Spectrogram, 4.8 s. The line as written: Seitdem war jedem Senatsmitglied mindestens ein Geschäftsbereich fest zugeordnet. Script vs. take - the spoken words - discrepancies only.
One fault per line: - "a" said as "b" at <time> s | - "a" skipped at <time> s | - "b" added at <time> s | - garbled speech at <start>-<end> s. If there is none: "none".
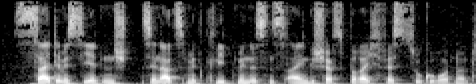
- "war" said as "ist" at 0.6 s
